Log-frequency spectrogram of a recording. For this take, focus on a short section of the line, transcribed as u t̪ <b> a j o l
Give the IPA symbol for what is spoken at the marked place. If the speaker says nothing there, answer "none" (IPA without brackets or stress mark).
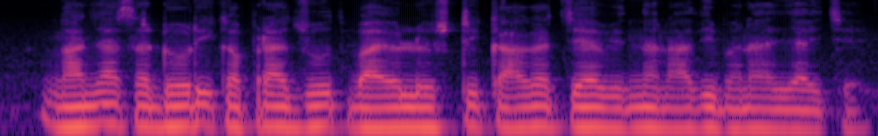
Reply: b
